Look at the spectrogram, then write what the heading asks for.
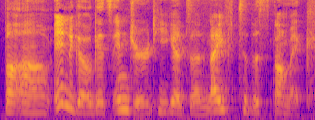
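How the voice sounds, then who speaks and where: A woman's voice: on the high side, a little fast, vocal fry, a bit bright. A woman hosting a casual movie recap podcast, chatting in a jokey, giggly way. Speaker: podcast host.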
